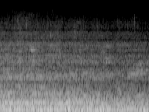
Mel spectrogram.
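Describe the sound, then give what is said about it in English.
A heavy truck rumbles past outside, a steady low engine drone that stays fairly loud and constant through the moment, with no clear rise or fade. “Wait, let's let this truck go by.”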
